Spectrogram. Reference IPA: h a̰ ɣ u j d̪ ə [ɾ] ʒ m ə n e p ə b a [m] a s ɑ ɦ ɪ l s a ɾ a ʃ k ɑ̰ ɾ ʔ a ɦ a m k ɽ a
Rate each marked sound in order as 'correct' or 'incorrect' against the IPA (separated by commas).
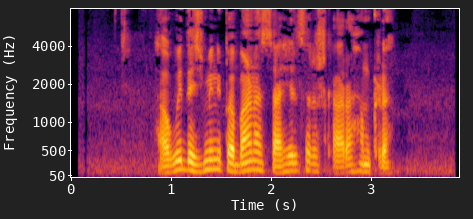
incorrect, incorrect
